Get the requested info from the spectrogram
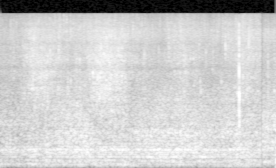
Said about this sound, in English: I remember sitting there in the bath, just letting the water run over my legs for ages.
